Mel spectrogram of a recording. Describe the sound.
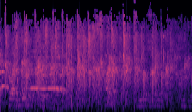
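A crowd breaks into sustained applause, dense clapping filling the whole stretch at a steady loud level, with a few voices and a brief whoop mixed in.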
